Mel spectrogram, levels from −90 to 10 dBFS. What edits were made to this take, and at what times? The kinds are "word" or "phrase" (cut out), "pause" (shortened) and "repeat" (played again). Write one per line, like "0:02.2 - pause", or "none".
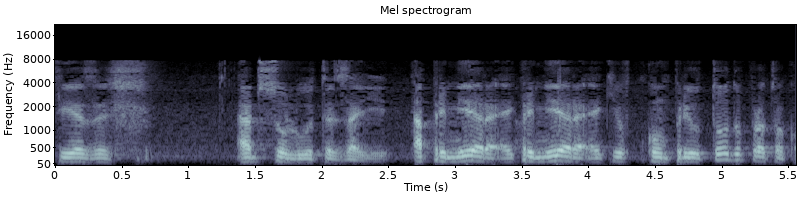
0:02.6 - pause
0:03.5 - repeat
0:04.3 - word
